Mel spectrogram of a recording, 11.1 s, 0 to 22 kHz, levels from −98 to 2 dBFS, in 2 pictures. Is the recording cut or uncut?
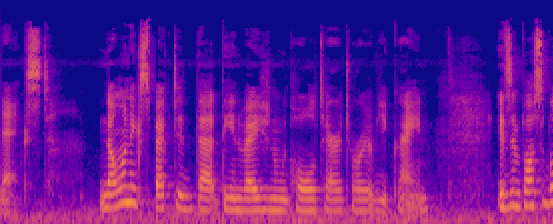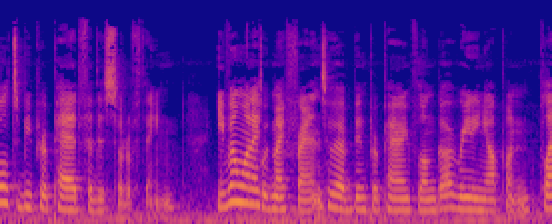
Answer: cut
